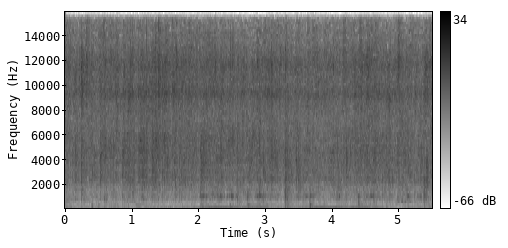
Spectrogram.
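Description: Vegetables for soybean chilli fry in a pan with a loud, continuous hiss and crackle, broken by occasional soft scrapes of a spoon, steady and close throughout.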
